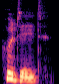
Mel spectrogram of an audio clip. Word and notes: hooded: British English

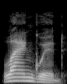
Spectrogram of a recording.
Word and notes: languid: American English

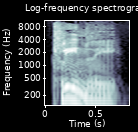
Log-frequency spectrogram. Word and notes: cleanly: British English

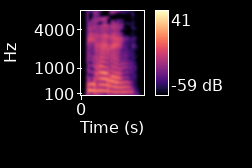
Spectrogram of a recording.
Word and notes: beheading: British English

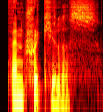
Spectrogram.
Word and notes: ventriculus: British English

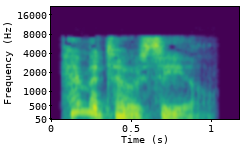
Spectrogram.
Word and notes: hematocele: British English

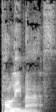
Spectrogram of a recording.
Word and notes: polymath: British English

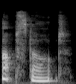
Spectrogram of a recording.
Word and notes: upstart: British English

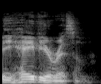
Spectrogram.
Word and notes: behaviourism: American English

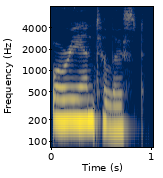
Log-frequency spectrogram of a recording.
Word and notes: orientalist: American English

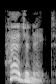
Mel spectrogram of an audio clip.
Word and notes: paginate: British English

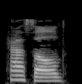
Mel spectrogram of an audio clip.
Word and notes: hassled: British English

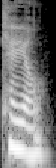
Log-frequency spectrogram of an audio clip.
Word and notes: kale: American English

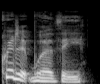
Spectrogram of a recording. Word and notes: creditworthy: British English

